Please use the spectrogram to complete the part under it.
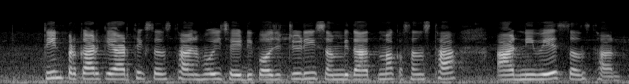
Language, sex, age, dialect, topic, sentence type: Magahi, male, 36-40, Western, banking, statement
